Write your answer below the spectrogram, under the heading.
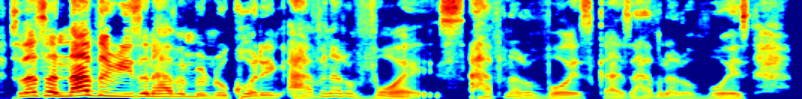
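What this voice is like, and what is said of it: Raspy, deeper voice. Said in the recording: “I think it's a bit more raspy and a bit deeper”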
